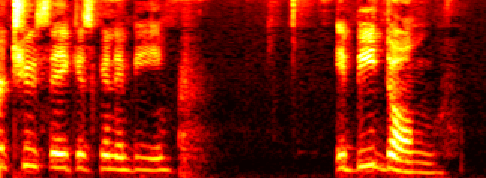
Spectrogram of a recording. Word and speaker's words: ibidôgw: The root word for toothache is going to be ibidong. Ibidong. Ibidong. That W is silent or quiet, and I have trouble saying it.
